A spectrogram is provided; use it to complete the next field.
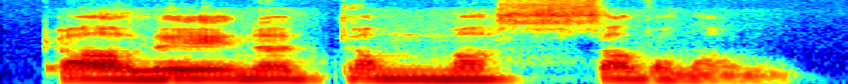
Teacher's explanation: the double S was more pronounced on the second recitation than on the first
